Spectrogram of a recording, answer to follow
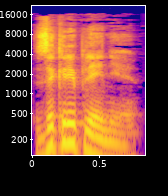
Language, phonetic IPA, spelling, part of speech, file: Russian, [zəkrʲɪˈplʲenʲɪje], закрепление, noun, Ru-закрепление.ogg
- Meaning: 1. fastening, attaching; strengthening; securing 2. fixing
